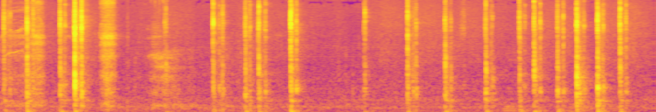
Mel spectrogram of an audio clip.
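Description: Typing on a computer keyboard: faint, quick, irregular keystroke clicks as text is entered into a form.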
